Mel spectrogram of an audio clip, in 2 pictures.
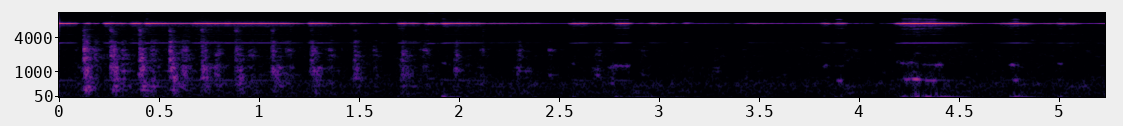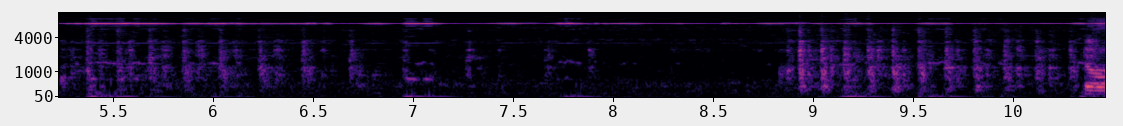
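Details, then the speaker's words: Homemade boiler for a miniature steam engine, not yet at 15 psi: thin, steady, very high tea-kettle whistle; steam shooting out the back past the valve, losing pressure so the engine barely runs. "It's running longer. I think I'm just losing too much through this valve."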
